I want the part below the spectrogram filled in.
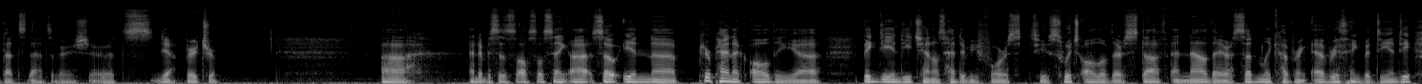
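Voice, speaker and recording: A man hosting a casual livestream, giving opinionated commentary in a halting, rambling way. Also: fairly low pitch, fairly even intonation. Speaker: live show host.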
